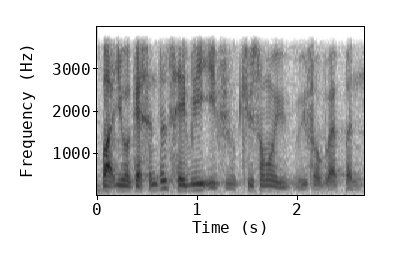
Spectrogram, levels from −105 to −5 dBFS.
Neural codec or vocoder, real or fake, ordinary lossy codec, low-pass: none; real; none; 3.6 kHz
